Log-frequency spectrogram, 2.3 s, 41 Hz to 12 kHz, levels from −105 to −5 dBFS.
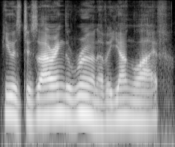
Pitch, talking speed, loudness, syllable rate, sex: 130 Hz, 230 wpm, -18 LUFS, 5.1 syllables/s, male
